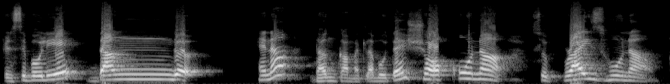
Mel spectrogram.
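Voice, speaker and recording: A woman's voice: mid-range voice, animated, unhurried. A woman teaching a phonics lesson to young children, stretching out words, repeating them and asking the children questions. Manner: asks the children questions, then answers. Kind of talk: slow, drawn-out phonics lesson for kids.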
